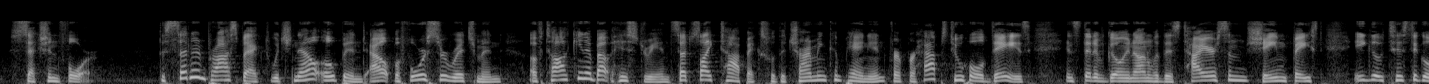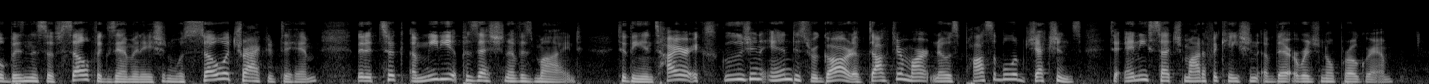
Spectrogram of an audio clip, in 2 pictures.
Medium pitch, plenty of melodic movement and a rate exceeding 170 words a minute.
No: medium, 160 Hz; wide, 6.2 semitones; average, 155 wpm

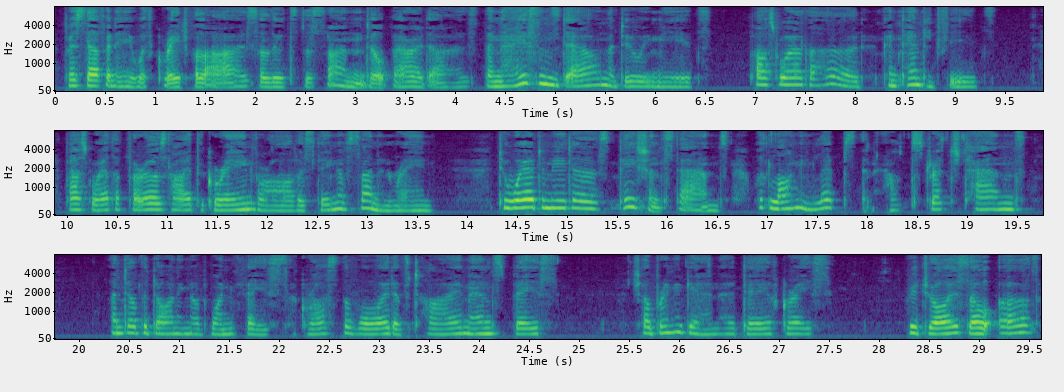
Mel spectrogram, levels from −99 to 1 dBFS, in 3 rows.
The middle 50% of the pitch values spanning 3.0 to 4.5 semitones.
Yes: average, 4.0 semitones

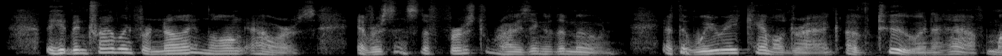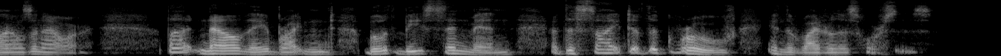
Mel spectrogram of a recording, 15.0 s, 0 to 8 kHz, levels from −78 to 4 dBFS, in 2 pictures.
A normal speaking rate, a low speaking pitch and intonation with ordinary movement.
No: average, 190 wpm; low, 130 Hz; wide, 6.6 semitones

